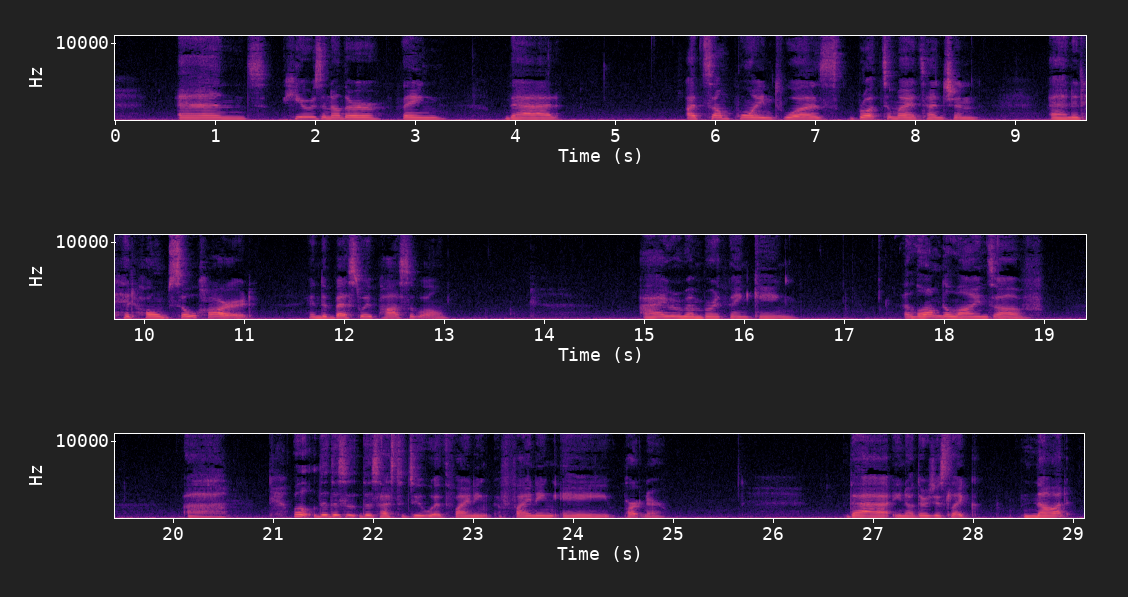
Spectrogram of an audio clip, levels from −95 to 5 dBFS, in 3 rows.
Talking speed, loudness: 110 wpm, -39 LUFS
